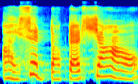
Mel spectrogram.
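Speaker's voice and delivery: ordinary delivery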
